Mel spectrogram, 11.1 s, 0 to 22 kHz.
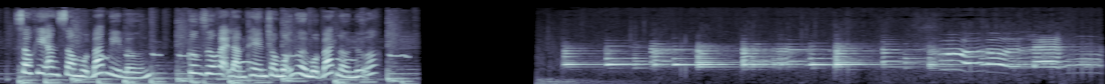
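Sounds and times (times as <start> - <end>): bright simple melody: 5.7 - 11.0.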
